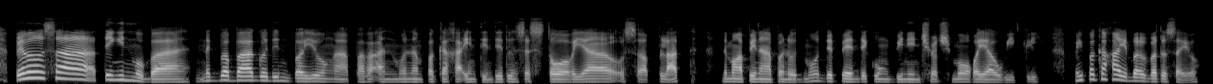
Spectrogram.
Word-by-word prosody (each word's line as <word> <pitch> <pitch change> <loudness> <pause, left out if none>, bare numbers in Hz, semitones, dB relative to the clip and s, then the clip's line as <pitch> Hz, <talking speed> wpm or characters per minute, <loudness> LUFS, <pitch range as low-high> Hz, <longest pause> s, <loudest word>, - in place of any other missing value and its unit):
Pero 290 +6 +6
sa 260 -5 +7
tingin 210 -4 0
mo 155 - 0
ba, 125 0 +2
nagbabago 190 +1 +2
din 175 -3 -6
ba 145 - +2
yung, 140 -2 -5
ah, 115 -1 -3
paraan 120 -1 -4
mo 130 +1 -8
ng 125 -1 -6
pagkakaintindi 125 0 -3
dun 135 -2 -7
sa 130 - -5
istorya 125 +2 +1
o - - -8
sa - - -4
plot - - 0 0.4
ng 130 - -6
mga 130 - +3
pinapanood 120 -3 -1
mo, 160 +3 -6
depende 135 -3 -1
kung 125 -2 -8
bininge 120 0 -4
watch - - -2
mo 130 0 -2
o - - -6
kaya 115 -2 +1
weekly? 110 +1 -13 0.4
May 195 +4 -5
pagkakaiba 225 -8 +1
ba 140 -1 0
'to 135 - -3
sa'yo? 105 -4 -6
130 Hz, 185 wpm, -24 LUFS, 120-175 Hz, 0.4 s, sa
